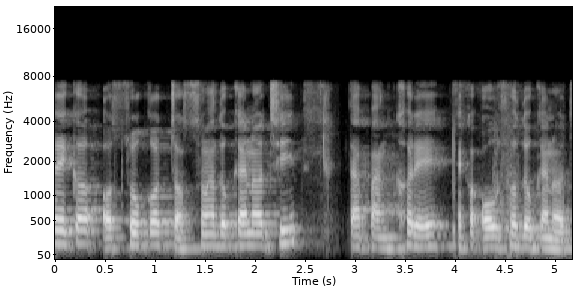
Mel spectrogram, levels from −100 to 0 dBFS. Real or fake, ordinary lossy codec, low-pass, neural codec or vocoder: real; none; 7.2 kHz; none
